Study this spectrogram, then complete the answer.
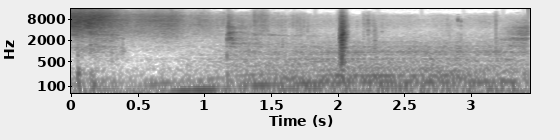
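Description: Inside a 2024 Jeep Wagoneer under way, the 500 hp engine and road noise make a loud, steady low rumble, broken by a couple of brief clicks, with no talking.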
